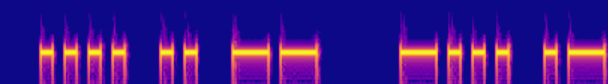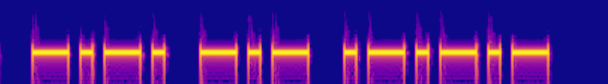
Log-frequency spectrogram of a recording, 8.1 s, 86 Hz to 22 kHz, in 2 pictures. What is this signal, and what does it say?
Morse code, heard as a keyed tone, about 15 wpm, 700 Hz. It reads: HIM BACK.
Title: Sentences from Top 1000 Words - Review Part 3 - 15wpm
